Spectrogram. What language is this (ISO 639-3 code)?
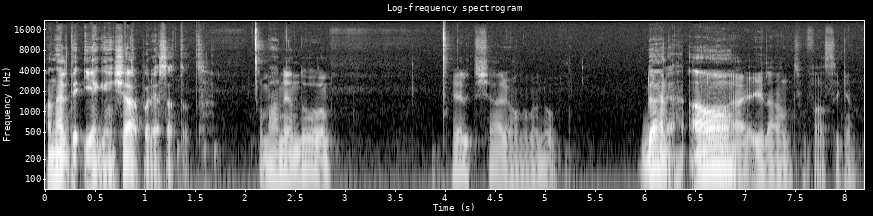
swe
